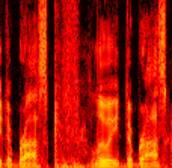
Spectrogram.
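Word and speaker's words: DeBrusk: And by the way, the family, Jake's grandfather has requested to go with the pronunciation DeBrusque. I've called Louis DeBrusque for 25 years.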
